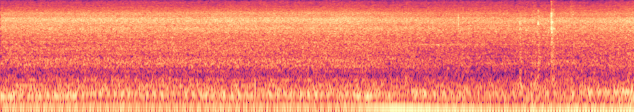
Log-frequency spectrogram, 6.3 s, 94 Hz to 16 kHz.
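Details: 1994 Toyota T100 V6 after the misfire fix, with the wires zip-tied into their holders: smooth, even low idle with a steady rumble and no misses or stumbles. Running cleanly.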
